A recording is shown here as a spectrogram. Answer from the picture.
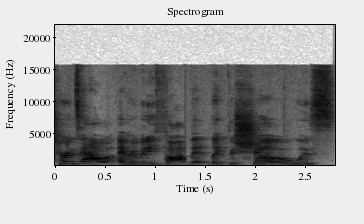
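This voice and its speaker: Talking at a very fast pace, a woman has lively intonation and an animated tone. Audible room echo and noticeable background noise come through. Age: 30s. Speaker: vlogger and actress. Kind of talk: casual vlog chat.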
